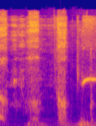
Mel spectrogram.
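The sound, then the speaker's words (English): A person imitates a cow with several short, gruff mooing noises in quick succession, fairly loud, with brief pauses between them and no spoken words. “turned into a cow.”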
